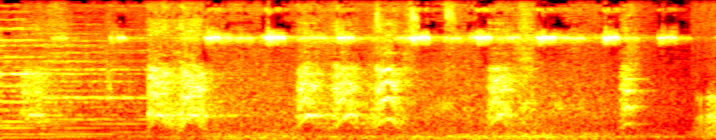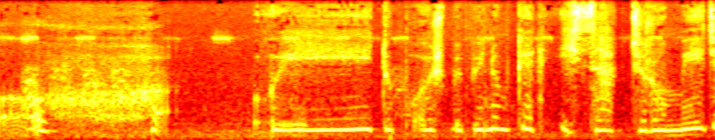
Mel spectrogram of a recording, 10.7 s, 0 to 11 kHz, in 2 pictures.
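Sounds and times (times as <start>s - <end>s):
dog barking at night: 0.1s - 4.9s
high chorus of chirping crickets: 0.1s - 10.7s
brief voices: 5.2s - 10.7s.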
